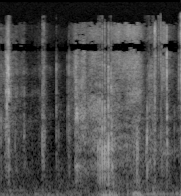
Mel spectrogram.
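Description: Page of a hardcover picture book being turned by hand: faint paper rustling and small clicks, with a soft swish a little past the middle.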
